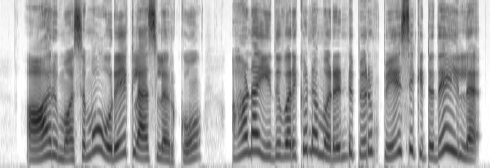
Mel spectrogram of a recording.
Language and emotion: Tamil, surprised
